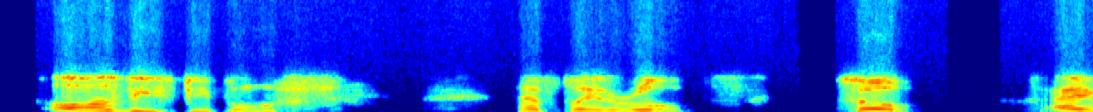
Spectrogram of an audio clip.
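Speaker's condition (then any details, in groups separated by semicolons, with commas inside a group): Cerebral palsy; voice is different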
